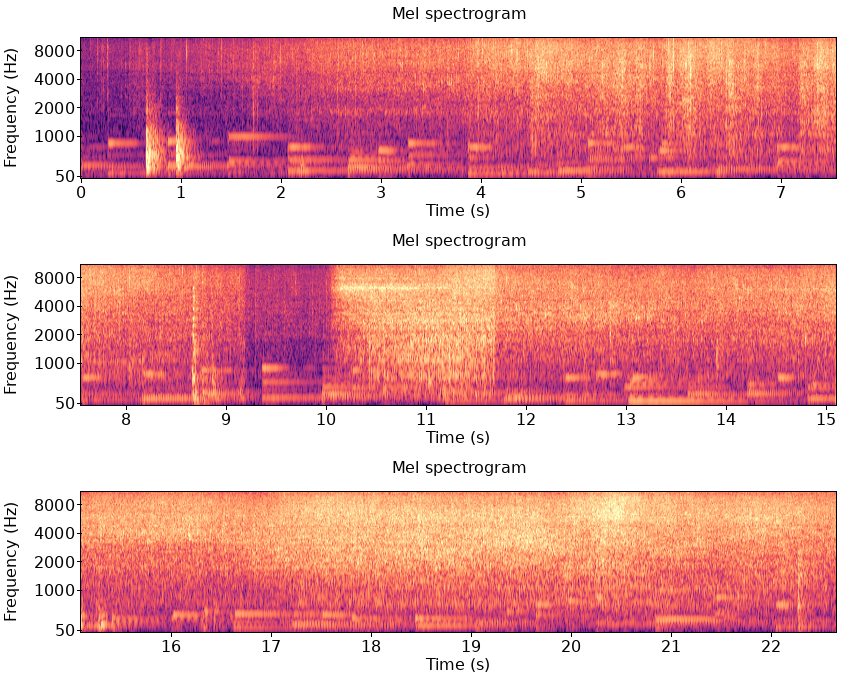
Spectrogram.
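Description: Carrot patties frying in melting butter in a nonstick pan, the sizzle building gradually. About ten seconds in, mirin and soy sauce hit the hot pan and it breaks into a loud, steady sizzle as the sauce bubbles. Two sharp clicks near the start.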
